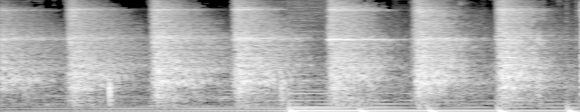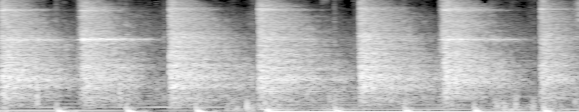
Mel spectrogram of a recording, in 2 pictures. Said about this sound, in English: we're gonna start punching this back to remove the waste material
